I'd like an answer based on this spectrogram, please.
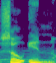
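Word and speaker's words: Samhain: Sam Han pronounced, "So in wasn't just a festival.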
